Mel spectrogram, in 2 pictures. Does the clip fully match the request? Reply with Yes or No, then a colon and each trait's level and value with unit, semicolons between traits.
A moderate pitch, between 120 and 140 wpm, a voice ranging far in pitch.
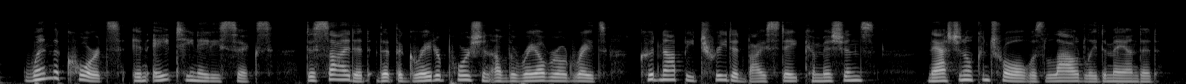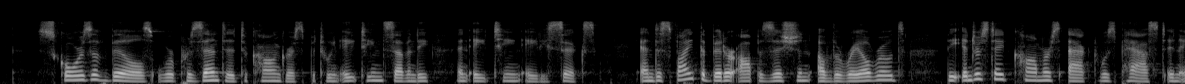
No: medium, 165 Hz; slow, 135 wpm; average, 4.0 semitones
